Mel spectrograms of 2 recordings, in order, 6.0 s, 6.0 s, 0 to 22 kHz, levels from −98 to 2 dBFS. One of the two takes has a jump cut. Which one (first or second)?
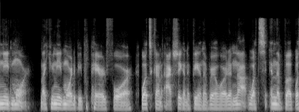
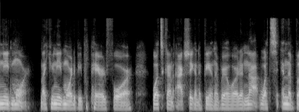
first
